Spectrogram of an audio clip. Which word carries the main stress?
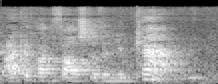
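can. The main stress falls on the final can. The speaker calls it wrong.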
